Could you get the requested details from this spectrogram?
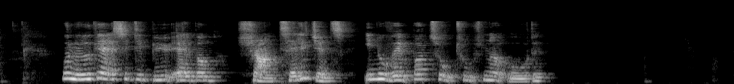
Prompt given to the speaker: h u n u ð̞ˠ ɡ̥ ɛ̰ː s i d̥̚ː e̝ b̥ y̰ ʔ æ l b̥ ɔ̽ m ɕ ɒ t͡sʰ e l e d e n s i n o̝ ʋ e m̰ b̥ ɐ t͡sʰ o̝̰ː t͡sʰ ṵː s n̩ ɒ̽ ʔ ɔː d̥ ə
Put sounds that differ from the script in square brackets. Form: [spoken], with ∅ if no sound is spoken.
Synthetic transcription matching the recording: h u n u ð̞ˠ ɡ̥ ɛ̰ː s i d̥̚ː e̝ b̥ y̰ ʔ æ l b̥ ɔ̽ m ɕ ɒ t͡sʰ e l [i] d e n s i n o̝ ʋ e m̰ b̥ ɐ t͡sʰ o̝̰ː t͡sʰ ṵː s n̩ ɒ̽ ʔ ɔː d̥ ə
